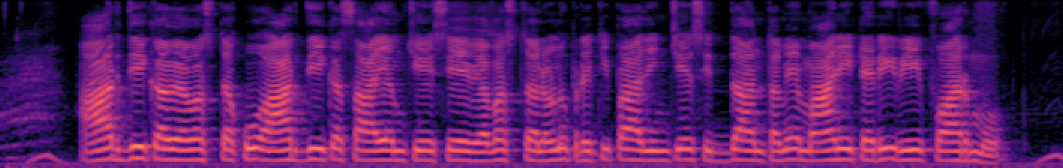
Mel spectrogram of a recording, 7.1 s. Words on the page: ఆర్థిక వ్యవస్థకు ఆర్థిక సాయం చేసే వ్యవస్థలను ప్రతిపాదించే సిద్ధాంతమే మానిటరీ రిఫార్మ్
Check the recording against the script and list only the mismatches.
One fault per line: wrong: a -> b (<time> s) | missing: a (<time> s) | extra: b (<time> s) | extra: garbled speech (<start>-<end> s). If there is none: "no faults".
no faults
